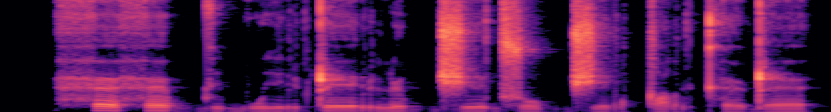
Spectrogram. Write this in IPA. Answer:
h ɛ˦˨ h ɛ˦˨ b d̪ i˨ b w i˨ r ʈ e˦ r ɳ ɪ˦ b d͡ʒ ɪ˦ d͡z o˨ b d͡ʒ ɪ˨ r tˤ ɪ˨ r kʰ ɛ˨ ɖ ɛ˦

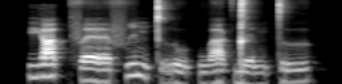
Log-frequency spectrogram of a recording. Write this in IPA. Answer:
j a˥˩ t̚ f ɛː˧ f i˥˩ n t r u˨˩ ʔ w a˦˥ k̚ d e˧ n t ɯ˦˥ k̚

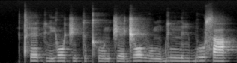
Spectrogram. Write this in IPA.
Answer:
tʰ eː˦ k i˨ j oː˦ t͡ʃ i˨ k ɪ˨ kʰ uː˨ n t͡ʃ eː˨ d͡ʒ oː˦ v uː˨ ŋ ɡ͡b i˦ ŋ n iː˦ b uː˦ s a˦

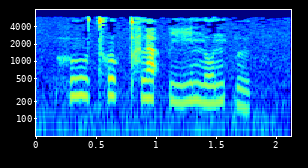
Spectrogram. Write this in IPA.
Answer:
h uː˥˩ tʰ o˥˩ k̚ pʰ l a˥˩ ʔ p iː˦˥ n o˦˥ n p ɯ˨˩ k̚

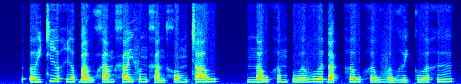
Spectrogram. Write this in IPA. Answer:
ʔ əː˨˩ j c i˧ ə̯ h i˨˩ ə̯ ɓ a˨˩ w x a˨˩˦ m x a˧˥ j f ə˧ ŋ x a˨˩˨ n x ɔ˨˩˦ m c a˧˥ w | n a˨˩ w h ə˨˩ m ʔ u˨˩˨ ə̯ v u˧ ə̯ ɗ a˨˩ k̚ h ə˧ w h əː˨˩˦ w v ə˨˩˨ w ɣ ɨ˨˩ j k u˨˩˦ ə̯ h ɨ˧˥

